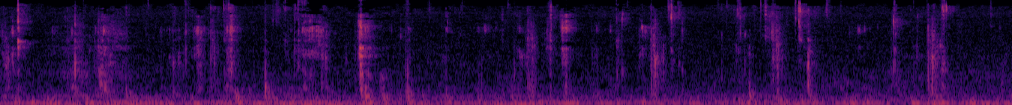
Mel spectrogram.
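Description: Faint, close-miked chewing of a chicken wing: irregular soft wet mouth clicks and smacks, with no words.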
